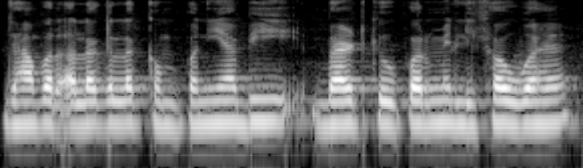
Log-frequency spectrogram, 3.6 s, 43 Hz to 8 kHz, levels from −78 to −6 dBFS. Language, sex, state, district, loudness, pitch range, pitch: Hindi, male, Chhattisgarh, Rajnandgaon, -16 LUFS, 170-175 Hz, 170 Hz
